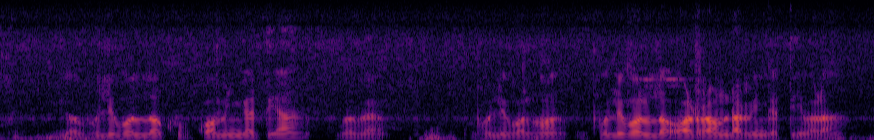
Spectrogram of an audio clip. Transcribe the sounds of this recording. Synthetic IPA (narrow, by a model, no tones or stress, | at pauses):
d̪ɔbʱulibɔld̪ɔkʰub̚kɔmiɲɡat̪ija | bɔbɛ | bʱulibɔlɦɔ̃bʱulibɔld̪ɔʔɔlɖɾawɳɖaɾɡiŋɡat̪ibɛɽa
